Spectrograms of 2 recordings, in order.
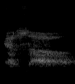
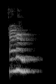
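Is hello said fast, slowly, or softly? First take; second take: softly; fast. First: It is said quietly. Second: It is said quickly.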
